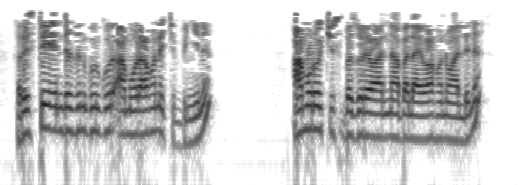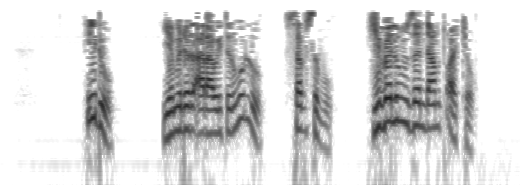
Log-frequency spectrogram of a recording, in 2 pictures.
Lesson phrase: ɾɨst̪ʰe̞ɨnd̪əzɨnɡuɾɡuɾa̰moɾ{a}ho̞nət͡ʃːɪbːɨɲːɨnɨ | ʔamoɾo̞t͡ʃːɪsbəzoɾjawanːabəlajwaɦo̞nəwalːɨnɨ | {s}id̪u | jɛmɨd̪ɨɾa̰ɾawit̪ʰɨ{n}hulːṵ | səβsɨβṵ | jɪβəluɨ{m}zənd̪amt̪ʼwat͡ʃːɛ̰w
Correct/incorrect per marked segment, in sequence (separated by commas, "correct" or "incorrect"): correct, incorrect, correct, correct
